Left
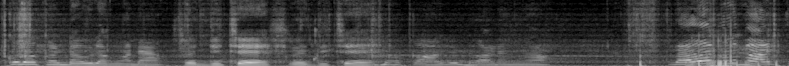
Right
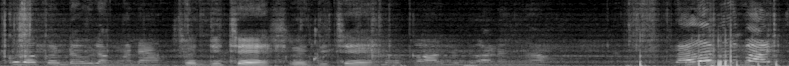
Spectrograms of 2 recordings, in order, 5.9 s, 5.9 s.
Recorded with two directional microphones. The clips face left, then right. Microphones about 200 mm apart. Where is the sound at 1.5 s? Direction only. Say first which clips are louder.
Left 3 dB; 50° left (ahead or behind).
